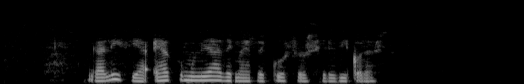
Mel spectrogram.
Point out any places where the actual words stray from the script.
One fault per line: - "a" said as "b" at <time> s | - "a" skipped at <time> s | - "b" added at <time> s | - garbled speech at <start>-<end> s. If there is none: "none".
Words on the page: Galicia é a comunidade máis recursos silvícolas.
none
